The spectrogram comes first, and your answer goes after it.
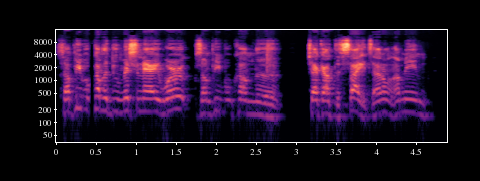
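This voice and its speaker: A man hosts a relaxed live stream about travel, his voice sitting a little high for a man. He reads viewer questions aloud and laughs easily at his own points. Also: a little fast. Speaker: host of a live travel chat. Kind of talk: casual live stream chat.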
